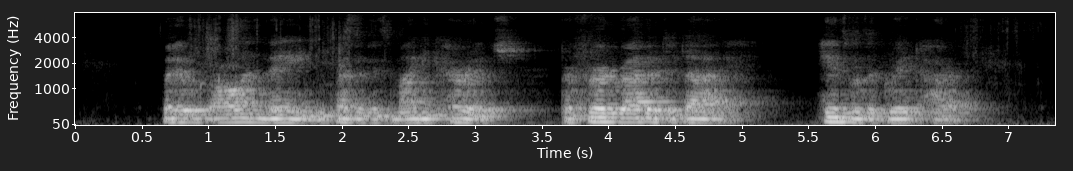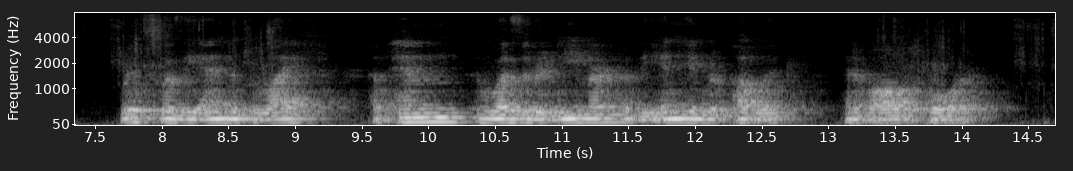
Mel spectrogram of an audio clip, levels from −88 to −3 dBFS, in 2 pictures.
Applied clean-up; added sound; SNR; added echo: neural separator model SepFormer DNS4.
